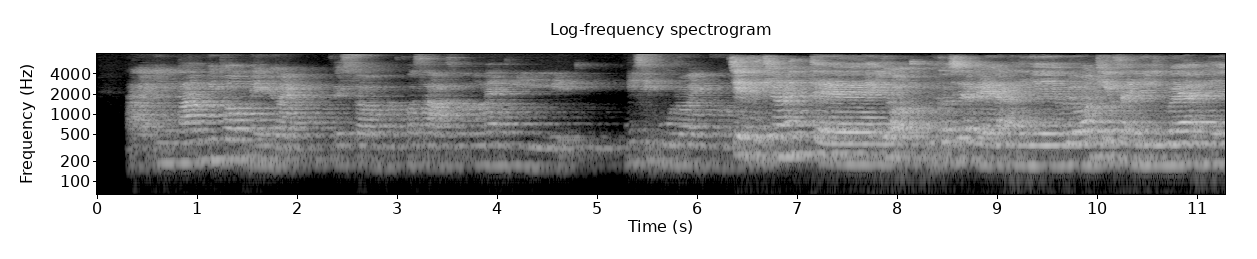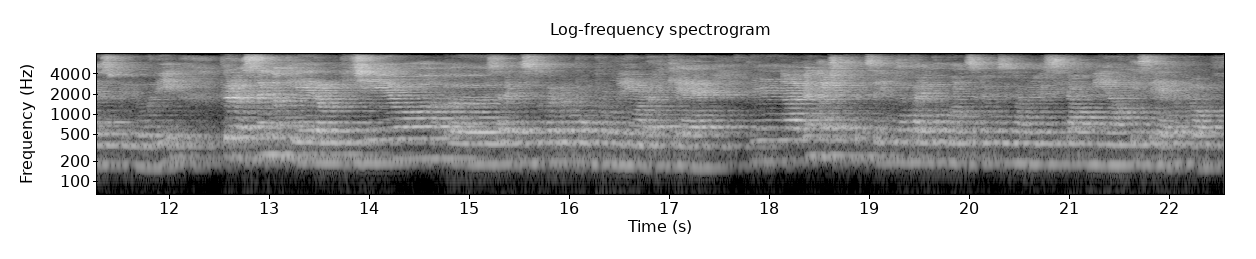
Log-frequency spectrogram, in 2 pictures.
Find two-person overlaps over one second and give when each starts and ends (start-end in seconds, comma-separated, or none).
none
